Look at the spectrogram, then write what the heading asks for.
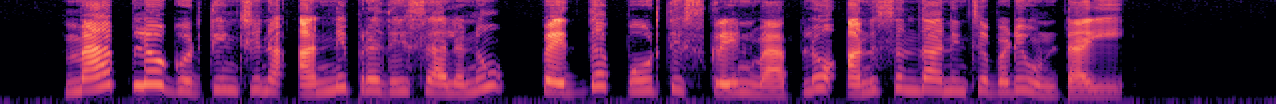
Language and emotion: Telugu, neutral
